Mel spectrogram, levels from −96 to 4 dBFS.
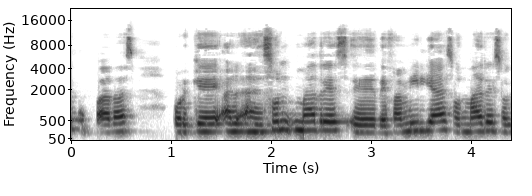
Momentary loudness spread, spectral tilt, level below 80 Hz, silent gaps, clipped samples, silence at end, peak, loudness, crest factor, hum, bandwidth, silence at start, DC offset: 4 LU; -5 dB/octave; -68 dBFS; none; under 0.1%; 0 s; -4 dBFS; -16 LUFS; 10 dB; none; 13 kHz; 0 s; under 0.1%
